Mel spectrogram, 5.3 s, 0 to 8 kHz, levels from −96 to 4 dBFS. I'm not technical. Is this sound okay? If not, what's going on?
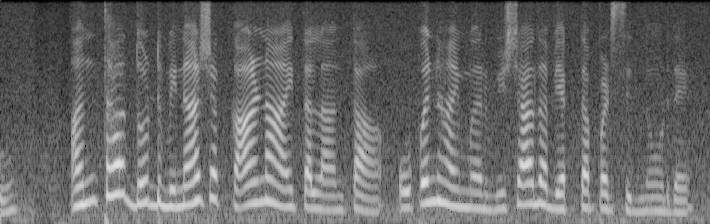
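No. From 0.26 to 0.52 s the room background turns into a smooth, slightly quieter hiss rather than silence, likely comfort noise in place of the background.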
